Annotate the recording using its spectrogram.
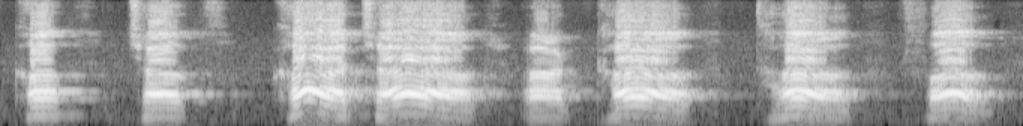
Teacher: महाप्राण ज्याच्या शेवटी हचा उच्चार होतो त्याला महाप्राण म्हणतात.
